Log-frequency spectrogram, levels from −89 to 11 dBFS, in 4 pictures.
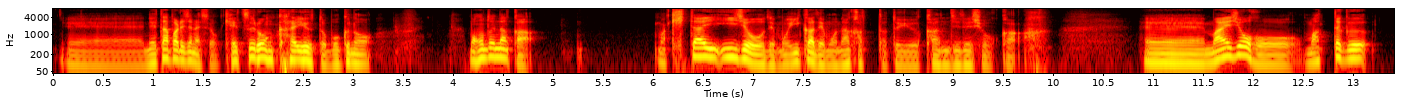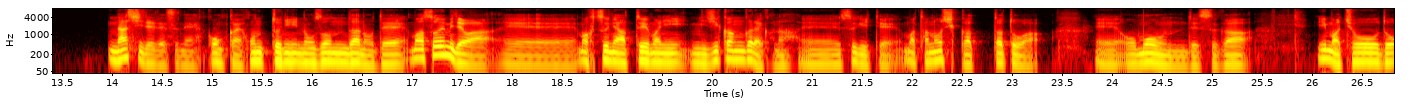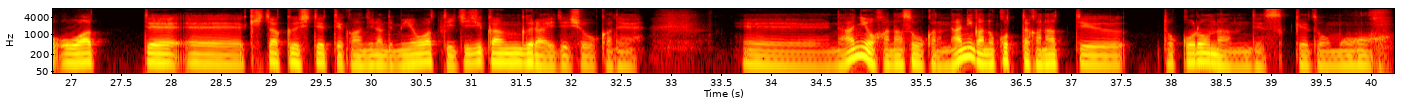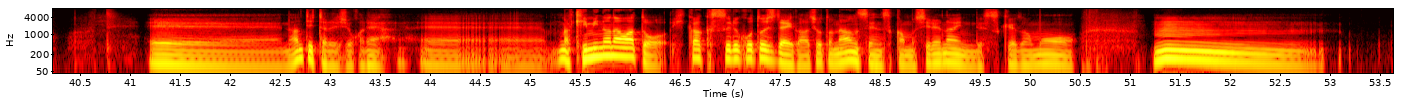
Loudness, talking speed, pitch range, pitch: -20 LUFS, 290 characters per minute, 90-115 Hz, 100 Hz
